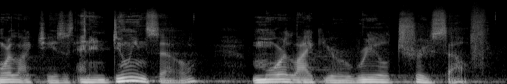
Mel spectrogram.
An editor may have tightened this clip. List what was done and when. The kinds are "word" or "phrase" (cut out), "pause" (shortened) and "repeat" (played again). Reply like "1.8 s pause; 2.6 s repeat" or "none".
none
